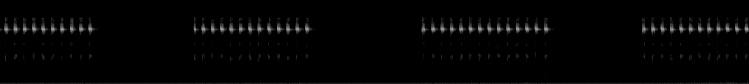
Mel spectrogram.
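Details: Loxoblemmus doenitzi cricket singing in a 2020 National Institute of Biological Resources recording. Four bright trains of about ten quick, shrill pulses follow one another at intervals of just over two seconds, with a quiet background.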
